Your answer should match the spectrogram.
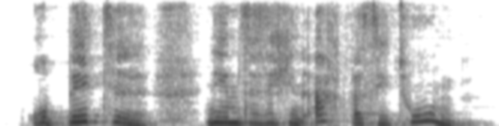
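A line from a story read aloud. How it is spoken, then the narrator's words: Fearful anxious cry. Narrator (German): rief Alice, die in wahrer Herzensangst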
